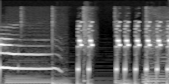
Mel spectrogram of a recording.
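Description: A female cat meows in a run of short, evenly spaced calls, near and clear, following a sustained steady tone.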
